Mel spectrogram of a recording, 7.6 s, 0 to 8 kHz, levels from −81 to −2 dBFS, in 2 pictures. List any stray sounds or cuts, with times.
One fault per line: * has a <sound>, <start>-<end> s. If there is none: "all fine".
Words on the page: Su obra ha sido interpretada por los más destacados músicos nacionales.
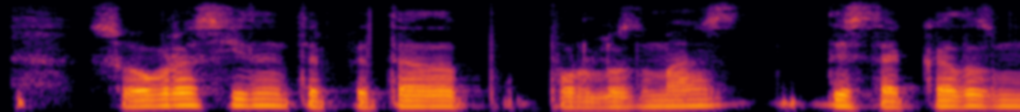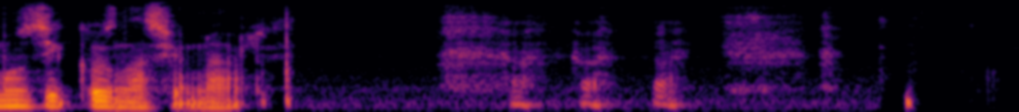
* has a laugh, 5.5-7.0 s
